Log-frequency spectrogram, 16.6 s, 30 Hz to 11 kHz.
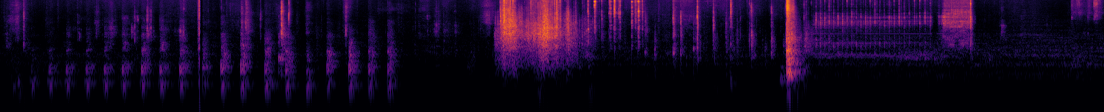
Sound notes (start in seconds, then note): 0.4 hammering sounds; 7.2 paper rustling; 11.7 caulking gun running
